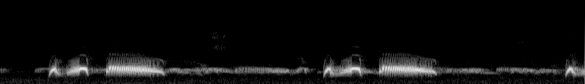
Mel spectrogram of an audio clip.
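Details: Decoy spotted dove calls to draw in wild doves, giving two phrases of two short clipped notes plus a long rough coo, each trailing off in a soft murmur.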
